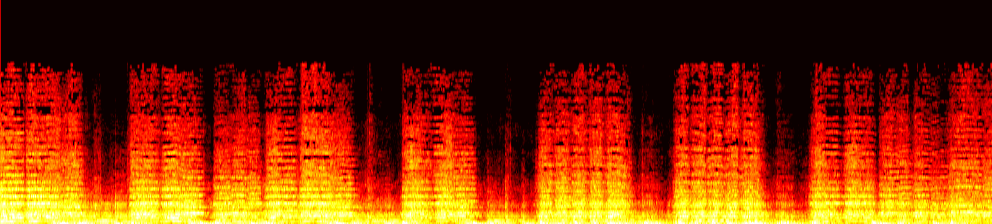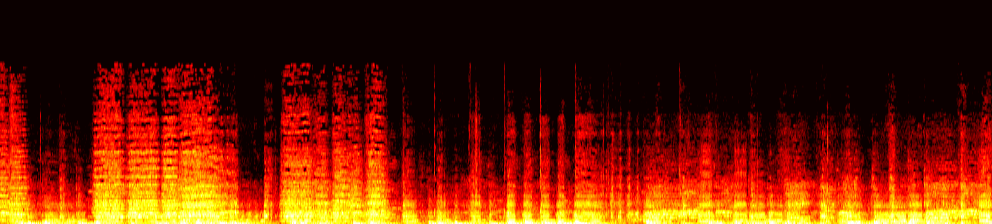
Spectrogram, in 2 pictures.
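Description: Marching band of brass and drums playing loudly in repeated punchy chords over a steady bass beat.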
